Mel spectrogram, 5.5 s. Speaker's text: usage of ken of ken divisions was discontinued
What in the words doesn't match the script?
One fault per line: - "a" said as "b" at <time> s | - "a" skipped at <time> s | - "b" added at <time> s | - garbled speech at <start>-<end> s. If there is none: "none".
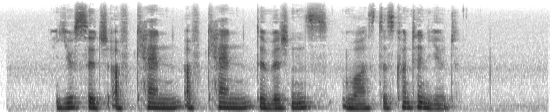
none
